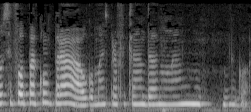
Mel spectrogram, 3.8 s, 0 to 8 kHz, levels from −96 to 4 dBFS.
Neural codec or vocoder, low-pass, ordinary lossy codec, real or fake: none; 7.2 kHz; MP3, 32 kbps; real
